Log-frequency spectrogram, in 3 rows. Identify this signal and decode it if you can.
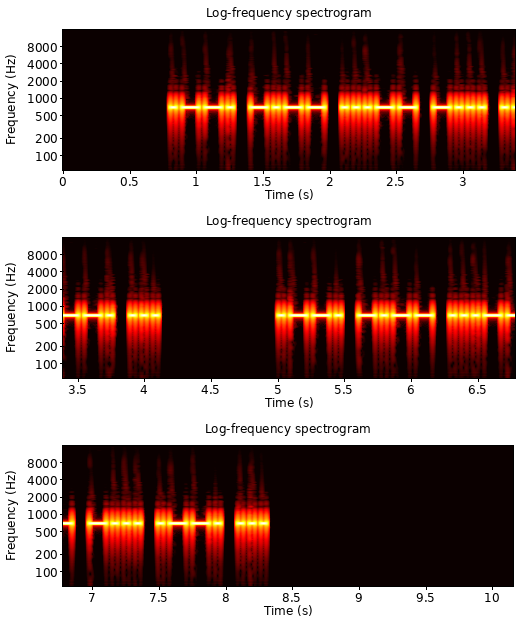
Morse code, heard as a keyed tone, about 28 wpm, 700 Hz. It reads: PY3BPS PY3BPS
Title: DXCC-100 Call Signs - 6 Characters - Repeated 2x - 28wpm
